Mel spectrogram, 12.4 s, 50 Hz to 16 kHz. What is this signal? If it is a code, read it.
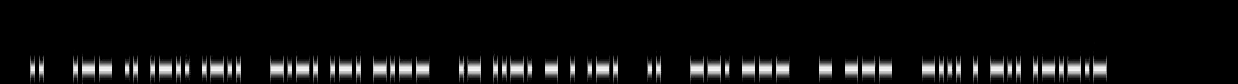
Morse code, heard as a keyed tone, about 28 wpm, 700 Hz. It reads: I WILL CRY AFTER I GO TO BED.
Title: Sentences from Top 1000 Words - Review Part 2 - 28wpm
